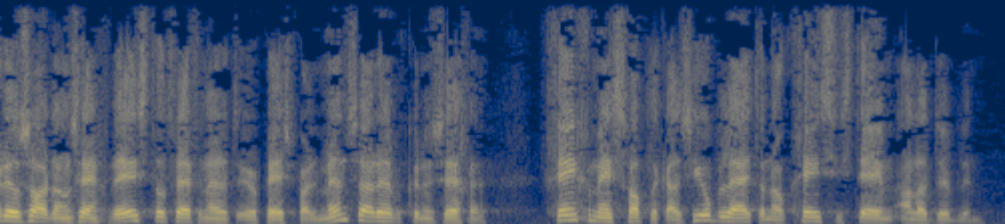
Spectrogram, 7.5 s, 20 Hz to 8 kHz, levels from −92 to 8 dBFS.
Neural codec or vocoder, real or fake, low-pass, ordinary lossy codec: none; real; none; none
